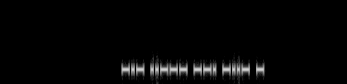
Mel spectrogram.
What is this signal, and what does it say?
Morse code, heard as a keyed tone, about 48 wpm, 700 Hz. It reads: K2GXT
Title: USA Call Signs - 5 Characters - 6x Character Spacing - 50wpm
